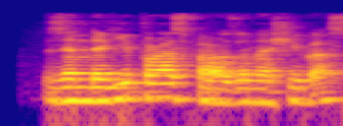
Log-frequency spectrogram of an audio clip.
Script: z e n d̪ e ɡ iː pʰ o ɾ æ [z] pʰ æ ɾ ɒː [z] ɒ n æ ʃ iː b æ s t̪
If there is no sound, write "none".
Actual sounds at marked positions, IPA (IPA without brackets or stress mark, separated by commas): z, z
